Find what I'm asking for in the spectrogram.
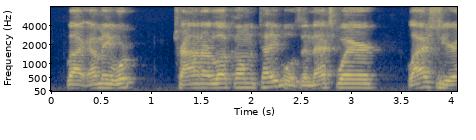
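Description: Talking at a fairly quick pace, a man with a Texan accent has a fairly high pitch and a bright, sharp tone. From Texas, Fort Worth area; Texas. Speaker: professional bull rider; podcast guest. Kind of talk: casual chat. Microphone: video call.

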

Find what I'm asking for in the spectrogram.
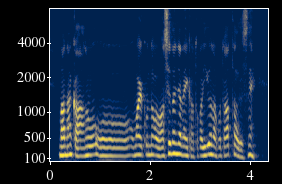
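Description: Against a quiet background, a man with a high pitch talks at a very fast pace. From Japan. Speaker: activist for abductee issue. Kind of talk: video monologue. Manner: halting with many fillers. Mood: self-deprecating, apologetic. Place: office. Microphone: phone near.

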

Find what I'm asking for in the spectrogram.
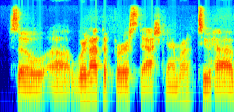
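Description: Fairly slow pace and ordinary pitch variation from a man. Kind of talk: interview answer. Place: home room. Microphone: video call.

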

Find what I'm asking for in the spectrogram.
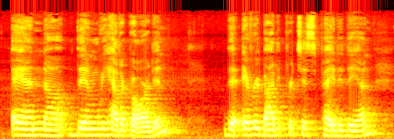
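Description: Audible room echo surrounds this voice. A woman speaks at a fairly low pitch. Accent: American. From Brooksville, Florida, USA. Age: 70s. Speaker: oral history interviewee. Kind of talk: oral history interview answer. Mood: warm, nostalgic.

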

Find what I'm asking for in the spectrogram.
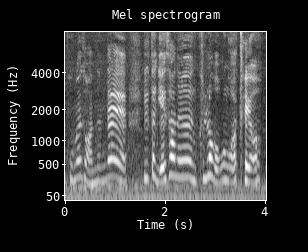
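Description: A woman speaks at a fairly high pitch. Noticeable background noise runs under her voice. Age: 30s. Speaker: designated driver and car delivery driver. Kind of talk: casual vlog talk to camera.

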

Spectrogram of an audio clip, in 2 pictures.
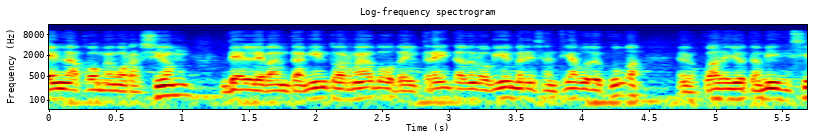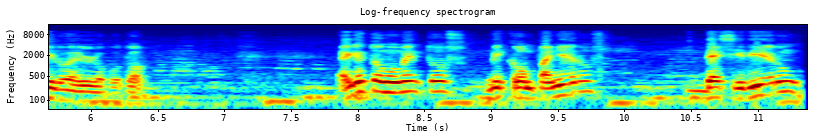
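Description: Music plays in the background as a man speaks with lively intonation. His pitch is fairly low, and he leaves long, frequent pauses. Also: moderate pace. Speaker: radio announcer. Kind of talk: interview answer, casual talk about his career.

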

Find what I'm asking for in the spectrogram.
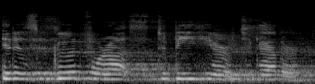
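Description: The speech moves at a fairly slow pace in a monotone, flat intonation. Room echo is audible. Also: woman. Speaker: minister. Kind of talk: funeral service. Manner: formal. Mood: solemn, grieving. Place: hall.

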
